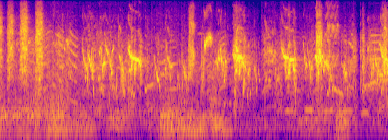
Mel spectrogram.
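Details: Breeding budgerigars chirping as a group: busy, high, squeaky warbling with short whistled notes and harsh chatter, overlapping callers and an occasional low rustle.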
